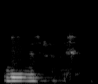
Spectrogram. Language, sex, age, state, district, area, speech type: Kashmiri, male, 18-30, Jammu and Kashmir, Kupwara, rural, conversation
